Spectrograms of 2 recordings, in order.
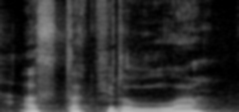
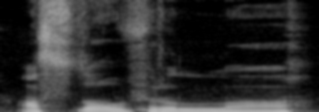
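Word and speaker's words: أستغفر الله: এস্তেগফারের বহু বহু ফজিলত অনেকে এস্তেগফার ভুলভাবে পড়েন অনেকে ক আস্তাগফিরুল্লাহ আস্তাগফিরুল্লাহ আস্তাগফিরুল্লাহ এভাবে পড়বেন না আপনারা পড়ে নেবেন আস্তাগফিরুল্লাহ আস্তাগফিরুল্লাহ আস্তাগফিরুল্লাহ আস্তাগফিরুল্লাহ আস্তাগফিরুল্লাহ আস্তাগফিরুল্লাহ এভাবে পড়বেন উচ্চারণ ঠিক রেখে তারপর হচ্ছে আপনারা রাসূল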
